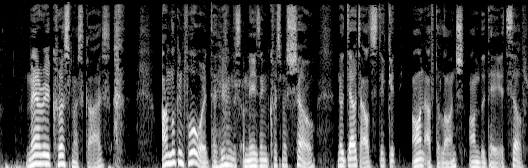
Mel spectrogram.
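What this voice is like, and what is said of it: Put-on British accent. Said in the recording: “All the British feedback in a British accent? ... Okay, I'll try this.”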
